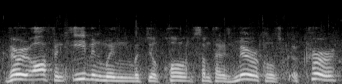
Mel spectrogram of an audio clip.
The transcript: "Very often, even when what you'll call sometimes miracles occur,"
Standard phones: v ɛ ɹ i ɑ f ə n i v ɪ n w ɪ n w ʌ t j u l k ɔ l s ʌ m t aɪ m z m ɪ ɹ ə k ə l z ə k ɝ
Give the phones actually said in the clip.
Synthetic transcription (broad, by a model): v ɛ ɹ i ɑ f ə n i v ɪ n w ɪ n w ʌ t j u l k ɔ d s ʌ m t aɪ m z m ɪ ɹ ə k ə l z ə k ɝ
